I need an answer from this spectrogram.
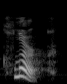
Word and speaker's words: clerk: sound as everyone knows gets into the American pronunciation of clerk by analogy with insert the English cling to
